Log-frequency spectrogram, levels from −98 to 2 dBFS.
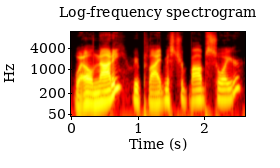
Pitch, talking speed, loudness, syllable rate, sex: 135 Hz, 135 wpm, -22 LUFS, 3.8 syllables/s, male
